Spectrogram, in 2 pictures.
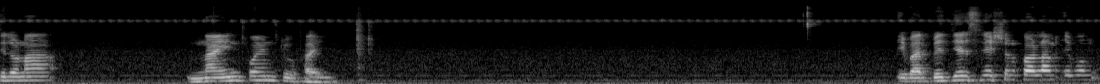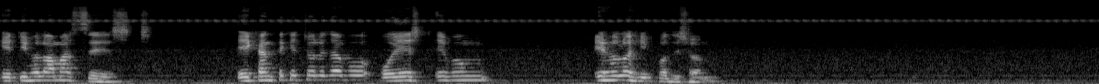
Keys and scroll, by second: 2.2 KP_9, 2.5 KP_Decimal, 2.8 KP_2, 3.1 KP_5, 3.7 Return.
